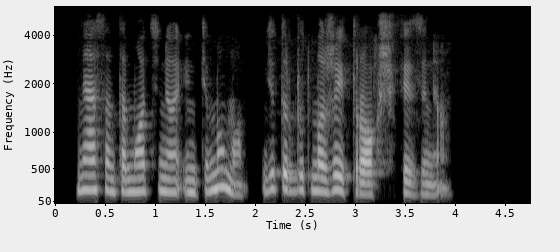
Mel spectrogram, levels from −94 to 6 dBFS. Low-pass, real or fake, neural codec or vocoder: 5.4 kHz; real; none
